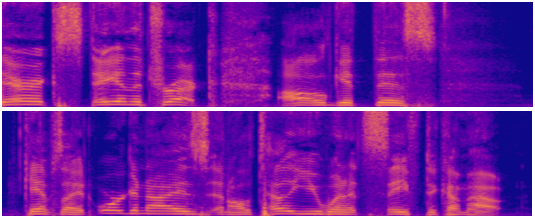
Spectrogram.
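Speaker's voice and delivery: firm, protective telling-off. Playing Sven ordering Derek to stay in the truck: yelling at Derek in character. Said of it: "I'm yelling at you".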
